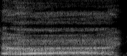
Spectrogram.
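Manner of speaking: high, sharp intake of breath; dramatic high gasp; shocked gasp. Retold or imitated. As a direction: gasp in dismay, acting out the shock. Retelling shock at being accused.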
